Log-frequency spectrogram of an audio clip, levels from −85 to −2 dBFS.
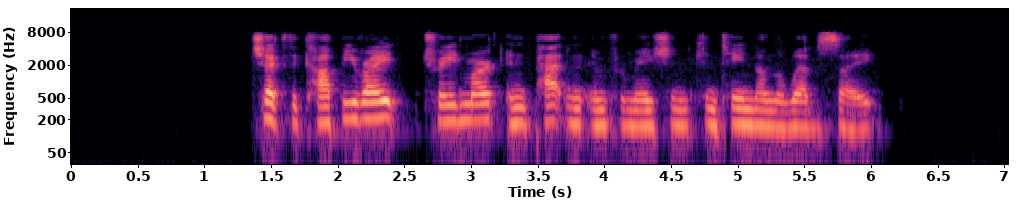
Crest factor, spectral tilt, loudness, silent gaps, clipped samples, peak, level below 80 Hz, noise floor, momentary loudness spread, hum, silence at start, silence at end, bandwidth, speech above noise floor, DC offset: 22 dB; -4.5 dB/octave; -24 LUFS; none; under 0.1%; -4 dBFS; -68 dBFS; -86 dBFS; 11 LU; none; 1.35 s; 1 s; 8 kHz; 62 dB; under 0.1%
